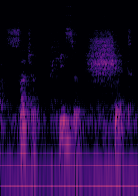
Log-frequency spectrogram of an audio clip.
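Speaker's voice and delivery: slow, breathless whisper; whispered insult. Real, not acted. Cursing the condescending teacher in a slow whisper. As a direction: hiss it out slowly under your breath.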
